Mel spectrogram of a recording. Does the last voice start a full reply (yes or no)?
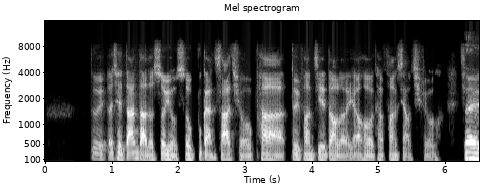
yes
